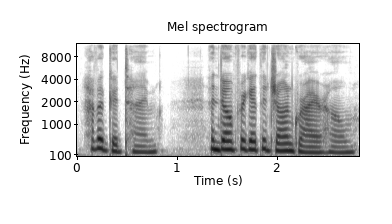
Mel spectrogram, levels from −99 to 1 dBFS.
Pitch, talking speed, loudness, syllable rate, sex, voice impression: 205 Hz, 235 wpm, -17 LUFS, 5.9 syllables/s, female, feminine, adult-like, tensed, powerful, bright, clear, intellectual, friendly, elegant, lively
